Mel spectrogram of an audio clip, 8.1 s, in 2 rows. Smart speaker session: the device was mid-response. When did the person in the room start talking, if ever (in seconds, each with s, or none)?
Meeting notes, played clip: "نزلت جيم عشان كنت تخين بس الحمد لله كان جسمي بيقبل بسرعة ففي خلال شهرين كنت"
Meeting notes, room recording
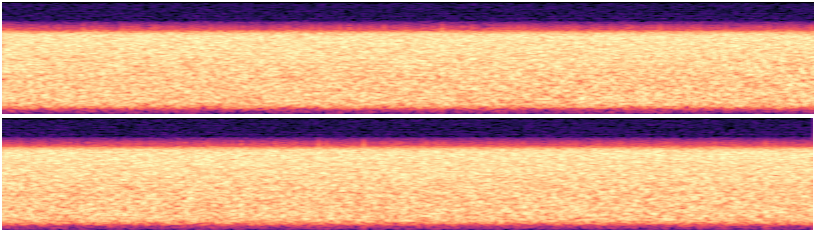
none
